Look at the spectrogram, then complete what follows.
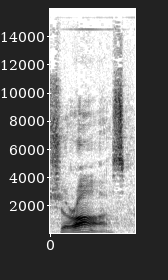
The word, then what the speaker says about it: Shiraz: come so while I enjoy this class of Shiraz or sera depending on how you like to pronounce it I hope you'll join me again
